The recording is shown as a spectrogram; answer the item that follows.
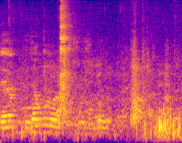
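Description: Men talking, with two sharp clicks about a second apart.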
